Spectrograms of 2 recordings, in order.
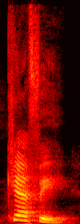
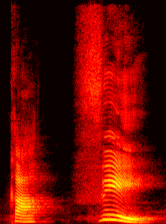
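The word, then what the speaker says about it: café: Without accent, the sound is kaf. But now with accent, then the sounds of cafe. In English is cafe, but in French, cafe.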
